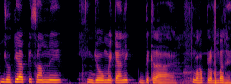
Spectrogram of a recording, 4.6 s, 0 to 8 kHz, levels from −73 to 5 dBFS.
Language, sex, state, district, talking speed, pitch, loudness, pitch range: Hindi, female, Uttar Pradesh, Jyotiba Phule Nagar, 140 wpm, 205 Hz, -21 LUFS, 185-220 Hz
